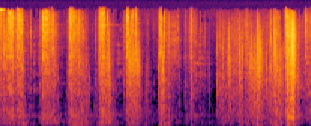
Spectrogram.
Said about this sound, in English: She crosses the room to my desk, pulling a slip of paper from my typewriter.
